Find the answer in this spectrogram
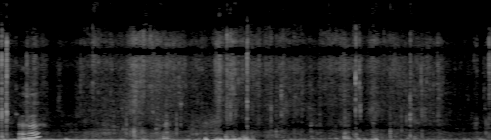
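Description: A short voiced 'oh-huh' at the start, then low wind rumble on the microphone that fades about three seconds in, with scattered light clicks and rustles of handling as the camera moves through the guava trees.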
